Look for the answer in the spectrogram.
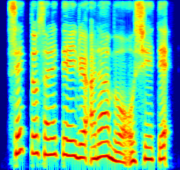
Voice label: alarm What Alarms are Set, japanese alexa commands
